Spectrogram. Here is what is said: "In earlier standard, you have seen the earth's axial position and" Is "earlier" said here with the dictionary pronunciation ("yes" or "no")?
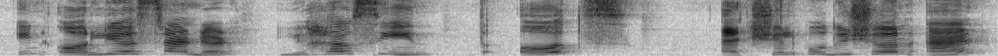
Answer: yes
